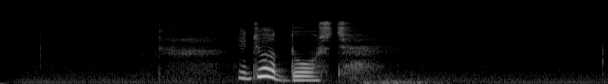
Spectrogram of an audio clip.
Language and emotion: Russian, sad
